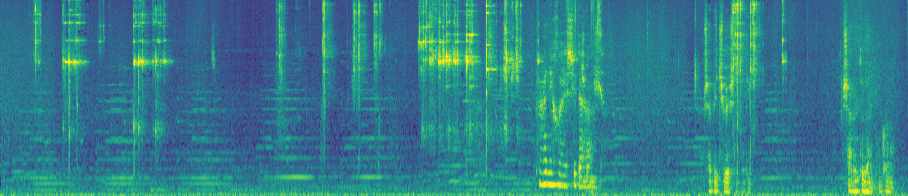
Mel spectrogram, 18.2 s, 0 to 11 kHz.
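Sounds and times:
broken glass shards clinking and scraping: 0:00.6 - 0:03.5, 0:06.4 - 0:07.7, 0:08.4 - 0:10.9, 0:14.6 - 0:15.8
speech: 0:10.8 - 0:12.2, 0:14.1 - 0:14.8, 0:17.0 - 0:18.0.

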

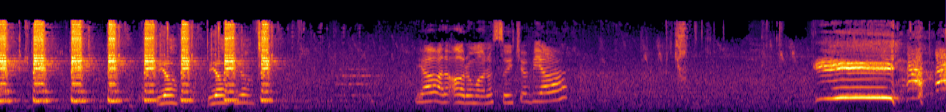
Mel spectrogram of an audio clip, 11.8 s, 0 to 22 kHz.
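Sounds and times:
car horn honking: 0:00.0 - 0:04.8
speech: 0:02.0 - 0:03.5, 0:05.2 - 0:07.2, 0:10.2 - 0:11.8.

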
